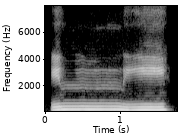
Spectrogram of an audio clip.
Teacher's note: میں قلقلہ یعنی آواز ڈبل ہوگی، ایکو ساؤنڈ ہوگی، سبحانک، انی، ان نون میں غنہ کرنا ہے اور ساتھ یا مدہ یعنی 2 حرکہ لمبا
